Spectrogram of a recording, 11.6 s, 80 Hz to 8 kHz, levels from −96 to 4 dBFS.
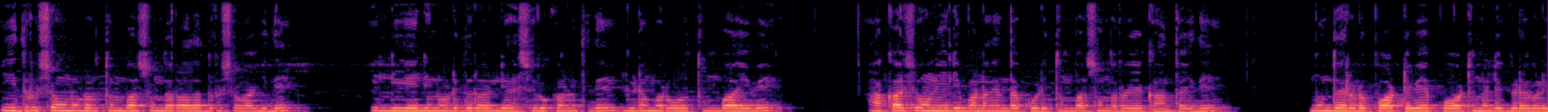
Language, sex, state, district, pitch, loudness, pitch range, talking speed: Kannada, male, Karnataka, Chamarajanagar, 190 Hz, -25 LUFS, 185-195 Hz, 150 wpm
